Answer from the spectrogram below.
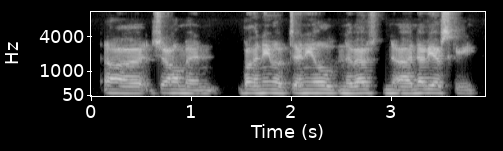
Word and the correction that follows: Nevsky: I'm hoping I'm saying his name right. I need to ask him. Nevsky. – Nevsky, what's that? – yeah. – Nevsky. Nevsky. – Nevsky. Yeah.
